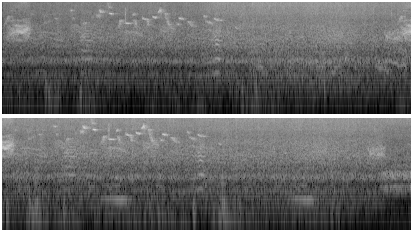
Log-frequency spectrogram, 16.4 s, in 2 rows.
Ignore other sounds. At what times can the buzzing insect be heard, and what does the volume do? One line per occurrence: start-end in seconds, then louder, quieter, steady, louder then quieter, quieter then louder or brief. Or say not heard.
0.0-16.3 steady.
